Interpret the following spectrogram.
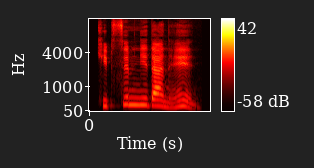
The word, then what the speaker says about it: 깊습니다: 깊습니다는 깊습니다 라고 발음해요. 받침 피읍은 받침소리 비읍으로 발음하고요. 습은 씀으로 발음합니다. 깊습니다.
